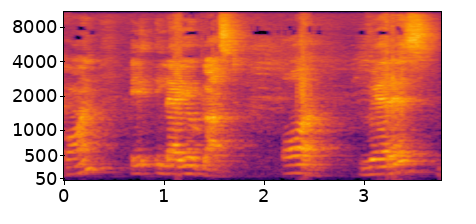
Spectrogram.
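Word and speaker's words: elaioplast: इलेयोप्लास्ट, इसको आप प्रोनाउंस करेंगे ELAIO, इलेयोप्लास्ट, ठीक है।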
